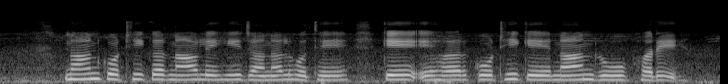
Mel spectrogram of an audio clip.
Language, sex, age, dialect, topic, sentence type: Chhattisgarhi, female, 56-60, Northern/Bhandar, agriculture, statement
